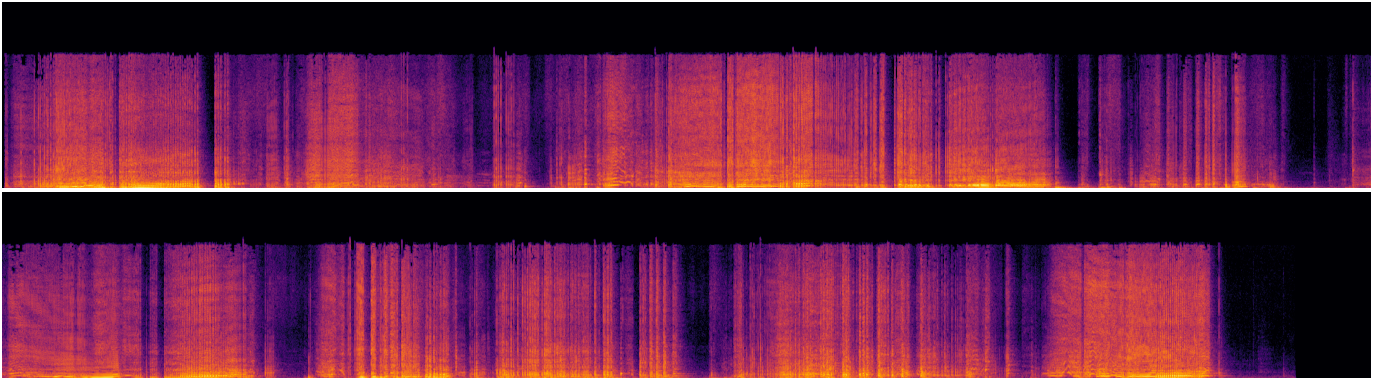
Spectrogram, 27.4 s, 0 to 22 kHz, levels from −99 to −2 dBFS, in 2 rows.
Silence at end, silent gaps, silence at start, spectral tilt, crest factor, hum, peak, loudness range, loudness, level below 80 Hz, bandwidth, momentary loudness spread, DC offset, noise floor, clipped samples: 1.5 s; none; 0.05 s; -5 dB/octave; 20 dB; none; -2 dBFS; 9 LU; -21 LUFS; -32 dBFS; 16.5 kHz; 19 LU; under 0.1%; -61 dBFS; under 0.1%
